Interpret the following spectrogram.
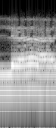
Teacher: الف ساکنہ قبلہ مفتوح. الف ساکن ہے اور اس سے پہلے والے حرف کے اوپر یعنی لام کے اوپر فتحہ ہے تو اس کو لانگ کریں گے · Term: مد طبیعی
